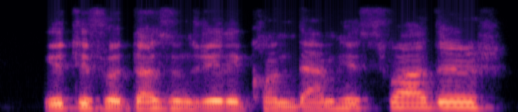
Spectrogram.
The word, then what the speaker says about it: Euthyphro: How did you pronounce it? Euthyphro?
